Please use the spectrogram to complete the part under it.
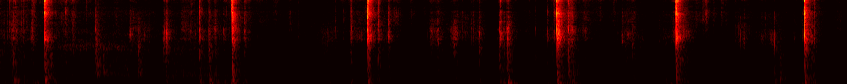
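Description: Scissors snip ribbon tails while a winter deer wreath is being made, giving a quiet, sparse series of sharp clicks and short cuts at irregular intervals, close and alone with no talking.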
